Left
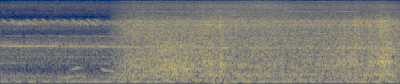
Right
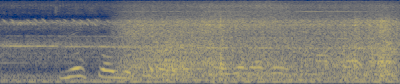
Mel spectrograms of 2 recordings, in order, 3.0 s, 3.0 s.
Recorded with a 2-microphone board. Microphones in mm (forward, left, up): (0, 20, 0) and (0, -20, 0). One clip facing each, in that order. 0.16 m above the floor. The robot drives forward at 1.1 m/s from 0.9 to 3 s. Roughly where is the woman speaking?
Right.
